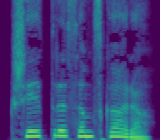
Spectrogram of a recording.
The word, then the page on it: ಕ್ಷೇತ್ರಸಂಸ್ಕಾರ: kannada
